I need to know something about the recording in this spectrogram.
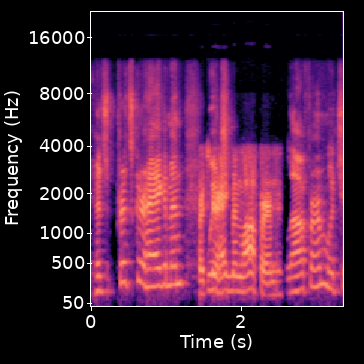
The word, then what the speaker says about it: Pritzker Hageman: He is the Chief Marketing Officer at Pritzker Hageman. Is that how you pronounce it? That's exactly right. All right, Pritzker Hageman.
